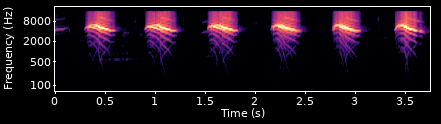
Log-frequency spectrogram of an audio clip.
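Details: Quail chick from the rice fields calling for its mother, used as a lure sound: six high, thin descending peeps, evenly spaced about every 0.6 seconds, over a quiet low hum.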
